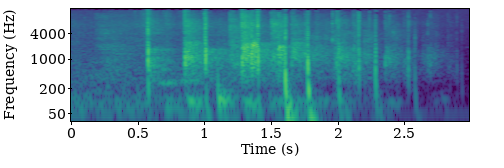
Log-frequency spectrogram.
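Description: Brief, scattered applause from a small group at a Children's Day event at the Turkish Prime Ministry with Prime Minister Erdoğan, the claps uneven, swelling for a couple of seconds before thinning out into a few last claps.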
